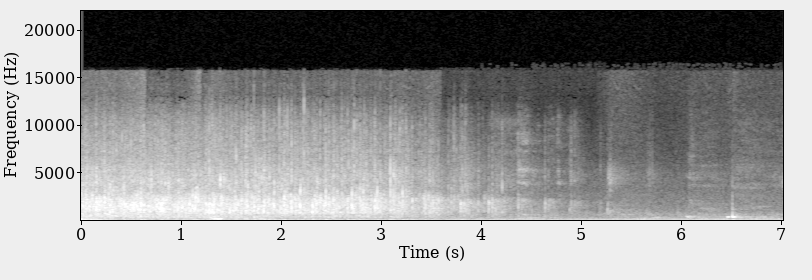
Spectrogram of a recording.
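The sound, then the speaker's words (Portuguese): A church audience applauds together at an evening sermon, giving applause to God, a dense wash of clapping that holds steady for a few seconds and then gradually thins and fades, leaving a few scattered claps at the end. “Se você tivesse mais ligado, você daria um glória a Deus bem forte aí, quizá até um aplauso ao único que é digno de receber, o cabeça do corpo, o cabeça da igreja.”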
